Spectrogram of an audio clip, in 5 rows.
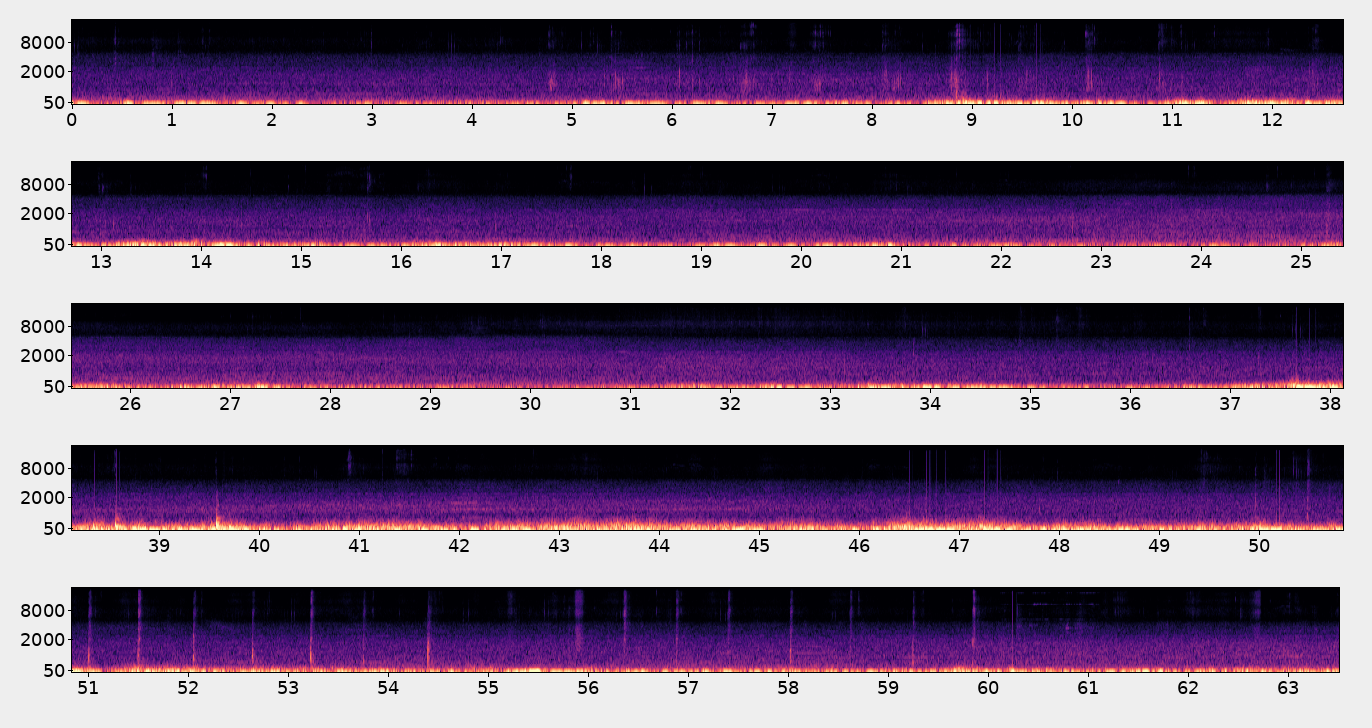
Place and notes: Cuenca, Cuenca, España - #SoundwalkingCuenca 2015-11-27 A soundwalk through the San Antón Quarter, Cuenca, Spain
A soundwalk through the San Antón quarter, Cuenca, Spain.
Luhd binaural microphones -> Sony PCM-D100.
